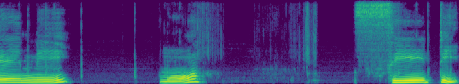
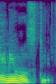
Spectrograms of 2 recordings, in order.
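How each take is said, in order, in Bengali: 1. প্রতিটি syllable, 'si' সহ, পুরোপুরি উচ্চারণ করা হয়। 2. 'si' সিলেবলটি চেপে ছোট করে ফেলা হয়। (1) "আপনি এটা হচ্ছে এইভাবে লিখবেন" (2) "কিন্তু এটা এনিমোসটি।"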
